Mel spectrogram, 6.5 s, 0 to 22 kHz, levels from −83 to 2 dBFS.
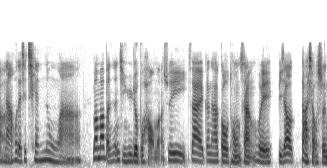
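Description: Nothing goes wrong anywhere in this speech; it simply carries the sound of a Bluetooth mSBC headset link, with the top end stopping at about 7.7 kHz and a light graininess that belongs to that codec.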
